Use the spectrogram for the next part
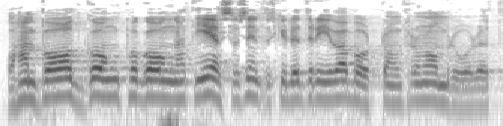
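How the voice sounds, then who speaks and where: A man preaching a sermon, reading scripture aloud and commenting on it in a chatty way, often asking his listeners "va?". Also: fairly high pitch. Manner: lively, swings from loud exclamations to hushed asides.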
